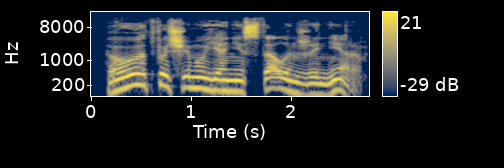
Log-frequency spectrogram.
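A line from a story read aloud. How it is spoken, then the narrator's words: Sighing. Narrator (Russian): вздохнул Гарри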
